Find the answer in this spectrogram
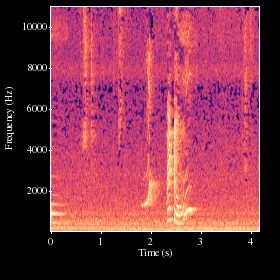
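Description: A green parakeet gives short, squawking calls about two seconds in: one rising call, then two or three quick calls that sweep sharply up and down in pitch.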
